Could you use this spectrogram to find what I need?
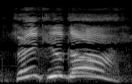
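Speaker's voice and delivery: high, loud gloating thanks; hammed-up smug thanks; smug prayer. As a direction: lord it over him in prayer. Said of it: "he's like".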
